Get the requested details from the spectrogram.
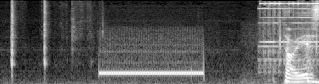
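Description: A telephone gives a steady beeping tone.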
